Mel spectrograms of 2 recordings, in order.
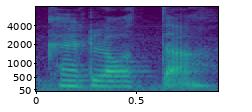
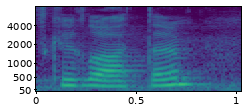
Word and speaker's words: Carlotta: In Italian, it's technically Carlotta, and in Portuguese, it's Carlota. And people hear you just say Carlotta,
